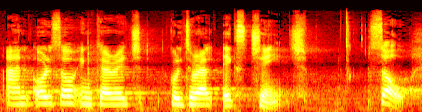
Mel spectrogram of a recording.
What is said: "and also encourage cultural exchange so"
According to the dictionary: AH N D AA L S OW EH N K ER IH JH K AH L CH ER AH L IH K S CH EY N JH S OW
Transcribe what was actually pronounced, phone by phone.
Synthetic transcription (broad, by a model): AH N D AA L S OW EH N K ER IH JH K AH L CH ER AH L IH K S CH EY N JH S OW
